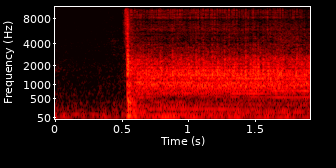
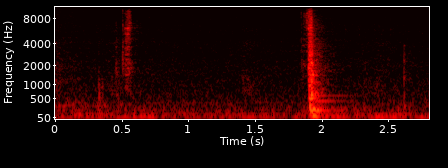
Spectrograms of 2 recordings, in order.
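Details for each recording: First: NZXT AER RGB 140 case fan spun by hand: a dry, scratchy rasp from a bad bearing, unlike the quiet rear fan. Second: Hand-spun NZXT AER RGB140 case fan from the rear position, working fine for comparison with a bad-bearing fan: it turns almost silently with only light finger taps and no grinding, a normal quiet bearing.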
